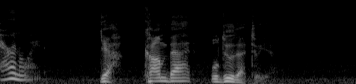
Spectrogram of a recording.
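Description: A man speaks in a low, firm voice.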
